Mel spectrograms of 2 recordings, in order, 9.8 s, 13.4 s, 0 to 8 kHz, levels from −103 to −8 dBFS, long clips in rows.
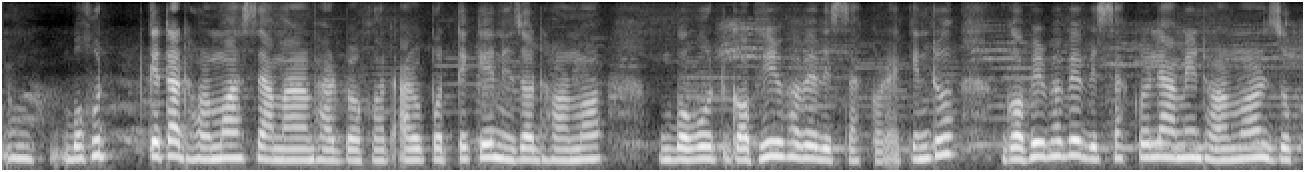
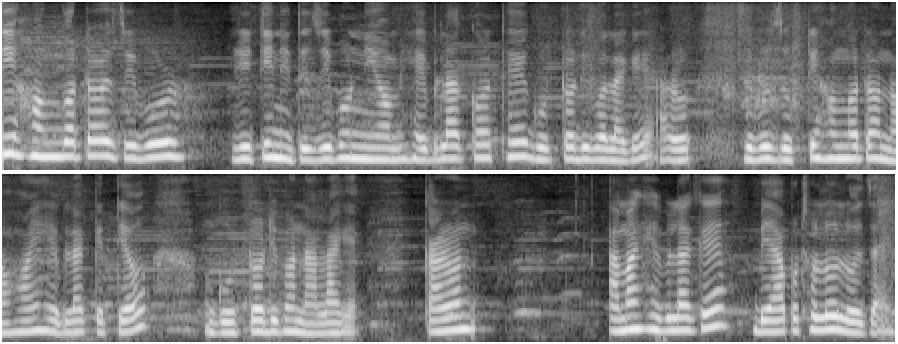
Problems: constant background noise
